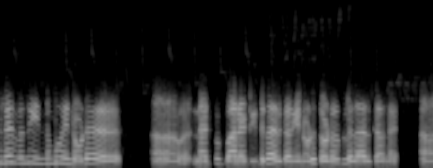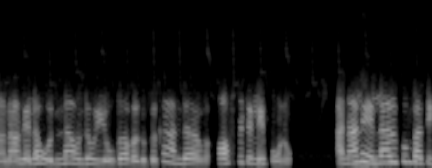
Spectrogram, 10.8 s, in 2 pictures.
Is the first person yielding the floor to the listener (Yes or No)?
No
